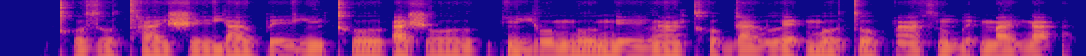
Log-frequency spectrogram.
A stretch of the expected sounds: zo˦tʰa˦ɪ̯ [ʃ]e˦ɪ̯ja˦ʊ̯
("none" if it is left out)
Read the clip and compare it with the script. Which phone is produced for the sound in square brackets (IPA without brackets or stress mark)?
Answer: ʃ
